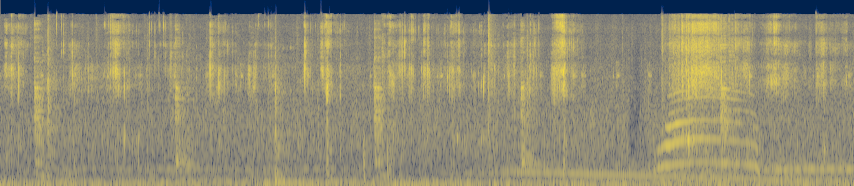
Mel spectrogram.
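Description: Experimental sound collage of layered samples: scattered clicks and taps throughout, a low tone that slides slowly downward over the last two seconds, and a short tone with overtones that rises and falls about five seconds in.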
